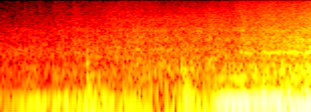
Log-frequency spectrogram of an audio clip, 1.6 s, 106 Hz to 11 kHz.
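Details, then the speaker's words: Toyota Camry with long crank, check engine light on, codes P0171 and P0101: throttle floored but revs lag almost a second before rising; sounds fuel-starved, suspected low fuel pressure causing lean hesitation. "so it kind of sounds like this engine is starving from fuel when you step on the gas all the way to the floor"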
